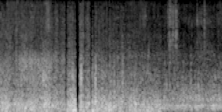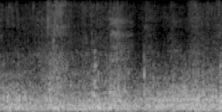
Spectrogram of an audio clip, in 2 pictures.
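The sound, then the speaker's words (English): Strong, steady wind roars and buffets at the top of Mount Keen, a Munro, a continuous low rumble with gusty fluttering and one brief thump, and no voices. “Is it always windy up here?”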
